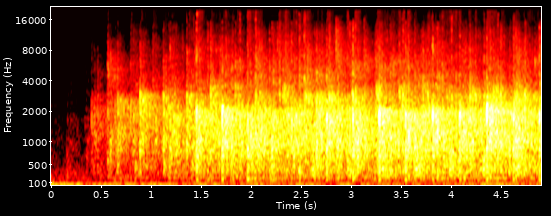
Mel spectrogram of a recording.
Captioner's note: audience applauding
